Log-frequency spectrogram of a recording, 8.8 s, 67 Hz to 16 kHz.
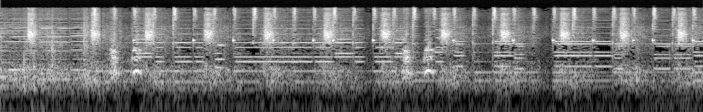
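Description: Repeated yapping dog barks and whimpers from the dog mode in the 1995 Rise of the Triad shooter game, coming in steady bursts across the stretch amid game sounds.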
